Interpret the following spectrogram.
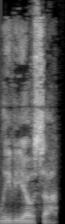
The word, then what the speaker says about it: Leviosa: Wingardium Leviosa.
